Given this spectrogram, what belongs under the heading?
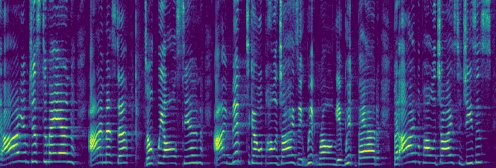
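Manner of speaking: a chief begging forgiveness, preacher style; chief preaching to his people. Acted. Koski addresses his people, pleading like a preacher.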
